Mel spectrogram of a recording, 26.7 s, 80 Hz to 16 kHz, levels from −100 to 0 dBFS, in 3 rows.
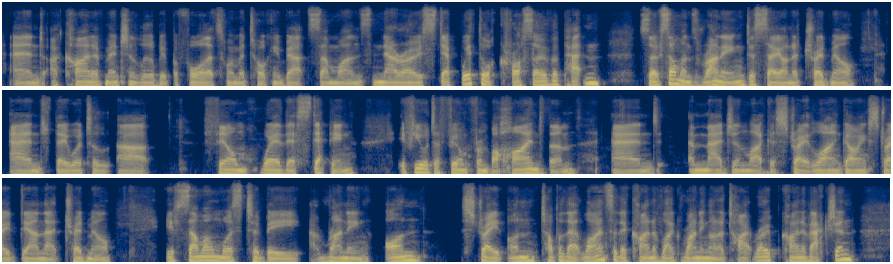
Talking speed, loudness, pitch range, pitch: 185 wpm, -29 LUFS, 95-115 Hz, 105 Hz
